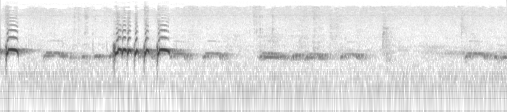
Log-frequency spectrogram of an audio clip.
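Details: A lure recording of a zebra dove, meant to prompt caged doves to answer. A short coo opens it, then a loud burst of four or five rapid, bubbling notes follows, with quieter, drawn-out coos continuing underneath.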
